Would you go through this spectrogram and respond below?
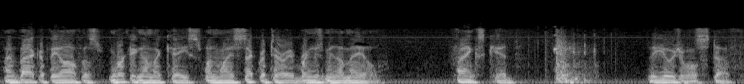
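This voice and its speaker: An actor playing a world-weary, deadpan private detective narrating a radio ad in clipped noir style. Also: male voice, deep voice, measured pace, pauses often, a little hiss or hum. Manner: terse, deadpan. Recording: dull, muffled old radio broadcast.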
